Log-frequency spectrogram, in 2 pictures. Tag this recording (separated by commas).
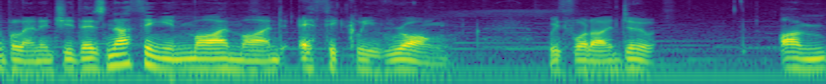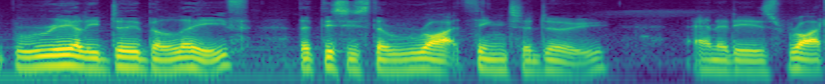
Music, Speech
